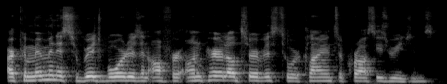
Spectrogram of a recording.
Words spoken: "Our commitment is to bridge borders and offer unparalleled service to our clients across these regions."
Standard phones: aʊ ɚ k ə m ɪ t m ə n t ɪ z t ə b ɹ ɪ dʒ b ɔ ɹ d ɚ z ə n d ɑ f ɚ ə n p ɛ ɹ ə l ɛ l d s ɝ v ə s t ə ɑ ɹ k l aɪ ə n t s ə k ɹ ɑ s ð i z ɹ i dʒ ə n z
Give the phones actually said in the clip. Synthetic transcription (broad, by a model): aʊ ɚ k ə m ɪ t m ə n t ɪ z t ə b ɹ ɪ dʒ b ɔ ɹ d ɚ z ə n ɑ f ɚ ə n p ɛ ɹ ə l ɛ l d s ɝ v ə s t ə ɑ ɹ k l aɪ ə n t s ə k ɹ ɑ s ð i z ɹ i dʒ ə n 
